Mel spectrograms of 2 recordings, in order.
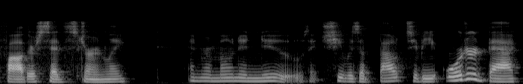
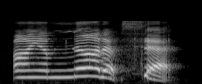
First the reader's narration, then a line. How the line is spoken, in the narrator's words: yelled Ramona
